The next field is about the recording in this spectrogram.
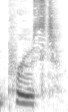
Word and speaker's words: Proust: Proust, if you want to use the English pronunciation.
